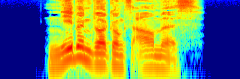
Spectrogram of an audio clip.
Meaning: strong/mixed nominative/accusative neuter singular of nebenwirkungsarm
- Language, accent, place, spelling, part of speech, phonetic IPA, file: German, Germany, Berlin, nebenwirkungsarmes, adjective, [ˈneːbn̩vɪʁkʊŋsˌʔaʁməs], De-nebenwirkungsarmes.ogg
